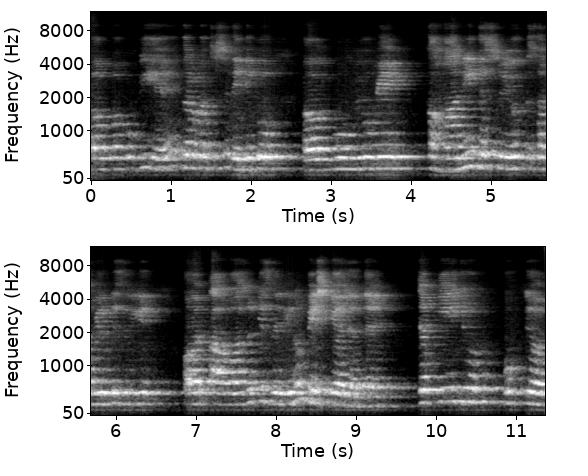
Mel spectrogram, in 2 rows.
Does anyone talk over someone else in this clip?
No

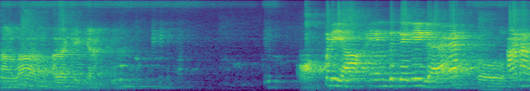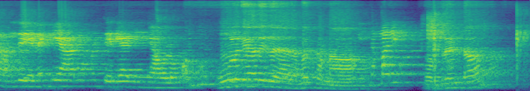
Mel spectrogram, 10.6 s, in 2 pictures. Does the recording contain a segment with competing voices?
No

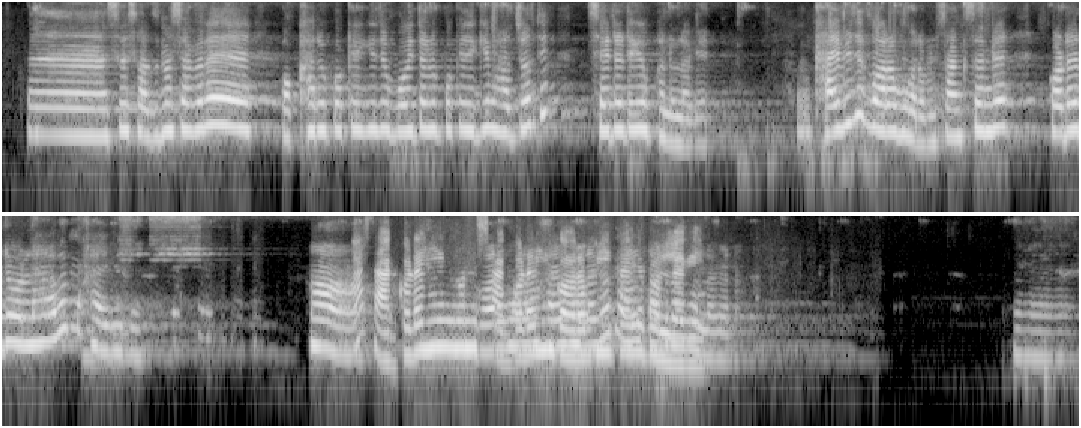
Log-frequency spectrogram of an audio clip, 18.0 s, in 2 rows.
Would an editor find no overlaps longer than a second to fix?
No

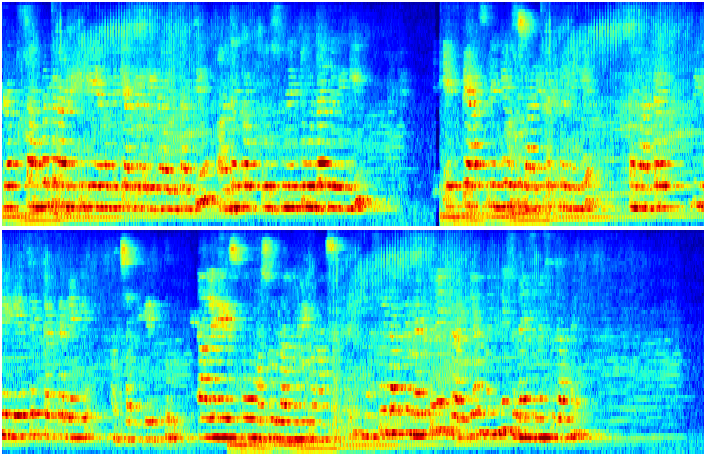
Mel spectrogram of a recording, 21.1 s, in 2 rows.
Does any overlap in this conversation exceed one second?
No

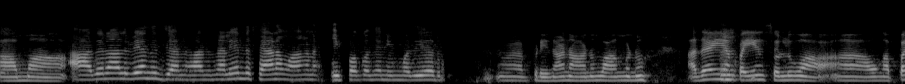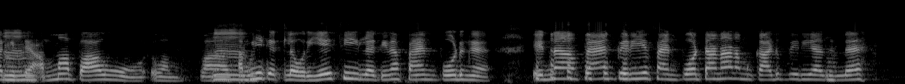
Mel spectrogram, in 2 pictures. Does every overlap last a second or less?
Yes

